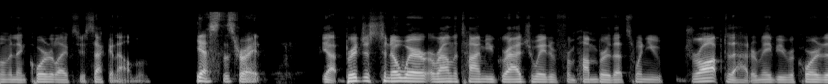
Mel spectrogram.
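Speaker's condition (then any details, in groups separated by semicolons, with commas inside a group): No condition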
